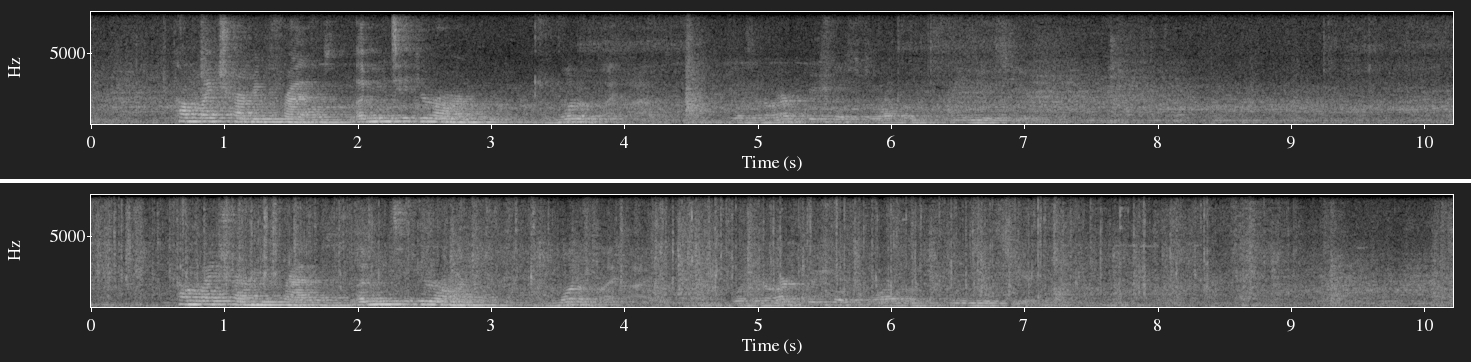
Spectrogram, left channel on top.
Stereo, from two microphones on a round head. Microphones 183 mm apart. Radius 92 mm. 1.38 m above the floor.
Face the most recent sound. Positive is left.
turn(degrees=-15)  # may be behind; listen again after turning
